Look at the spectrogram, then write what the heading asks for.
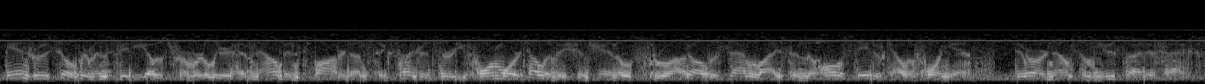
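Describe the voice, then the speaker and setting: A man's voice: medium pitch, moderate pace. Muffled male emergency alert announcer. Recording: muffled alert broadcast with loud noise.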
